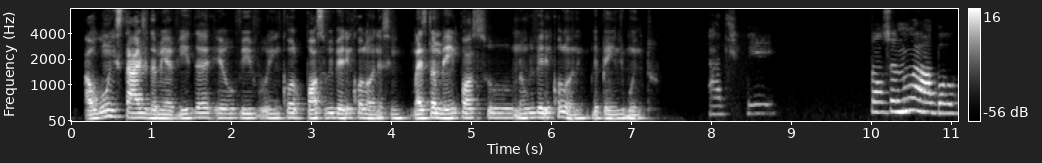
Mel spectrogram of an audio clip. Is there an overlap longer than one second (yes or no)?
no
